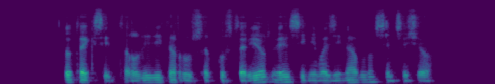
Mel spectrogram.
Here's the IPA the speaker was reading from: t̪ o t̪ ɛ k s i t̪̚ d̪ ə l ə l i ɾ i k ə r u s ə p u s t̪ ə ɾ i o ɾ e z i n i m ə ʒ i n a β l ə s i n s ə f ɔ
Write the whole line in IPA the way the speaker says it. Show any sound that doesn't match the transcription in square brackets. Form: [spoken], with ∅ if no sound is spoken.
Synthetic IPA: t̪ o t̪ ɛ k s i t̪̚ d̪ ə l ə l i ɾ i k ə r u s ə p u s t̪ ə ɾ i o ɾ e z i n i m ə ʒ i n a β l ə s [e] n s ə [ʃ] ɔ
